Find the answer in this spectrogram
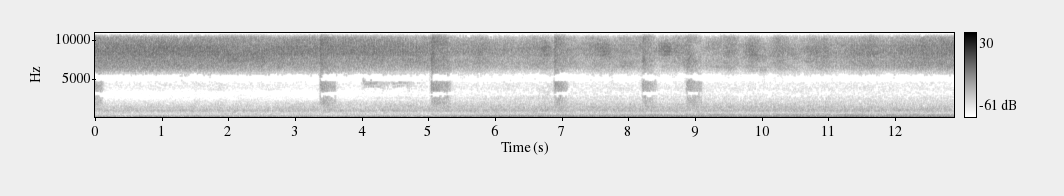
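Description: A rhinoceros beetle gives short, sneeze-like hissing bursts over a steady high insect buzz.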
